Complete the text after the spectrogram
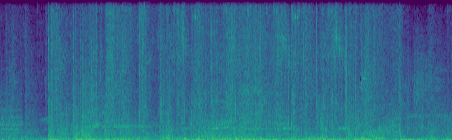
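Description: Gunfire bursts rapidly in a video game.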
